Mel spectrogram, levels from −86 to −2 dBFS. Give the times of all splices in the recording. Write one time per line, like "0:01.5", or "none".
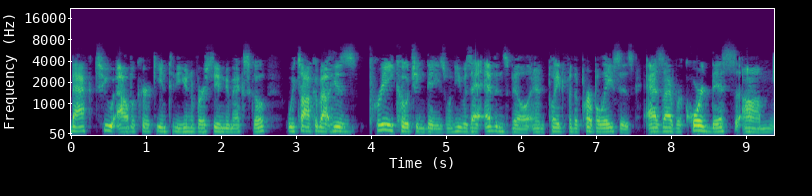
none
